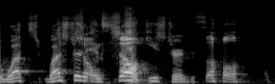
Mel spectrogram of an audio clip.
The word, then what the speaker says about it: Seoul: Western and self eastern Seoul so like the salt like soul music there you go like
